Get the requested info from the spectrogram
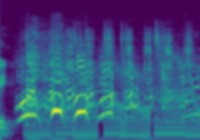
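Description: A cartoon character's snickering laugh, several quick 'heh' laughs in the first second that then fade. Under it runs comic background music with a steady, plodding low bass pattern.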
